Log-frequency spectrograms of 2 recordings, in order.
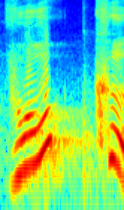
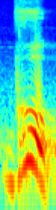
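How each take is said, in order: First: "भूख" split into long rising "भू" and short "ख"; sounding out. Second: "भूख" in one piece with a long oo; blended with stress. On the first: Teacher drilling children, sounded out. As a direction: break "भूख" apart. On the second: Teacher blending the word for children, stressed. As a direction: join "भूख" up, holding the vowel. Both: Shown as a demonstration. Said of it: "जोर दे के बोलना".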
